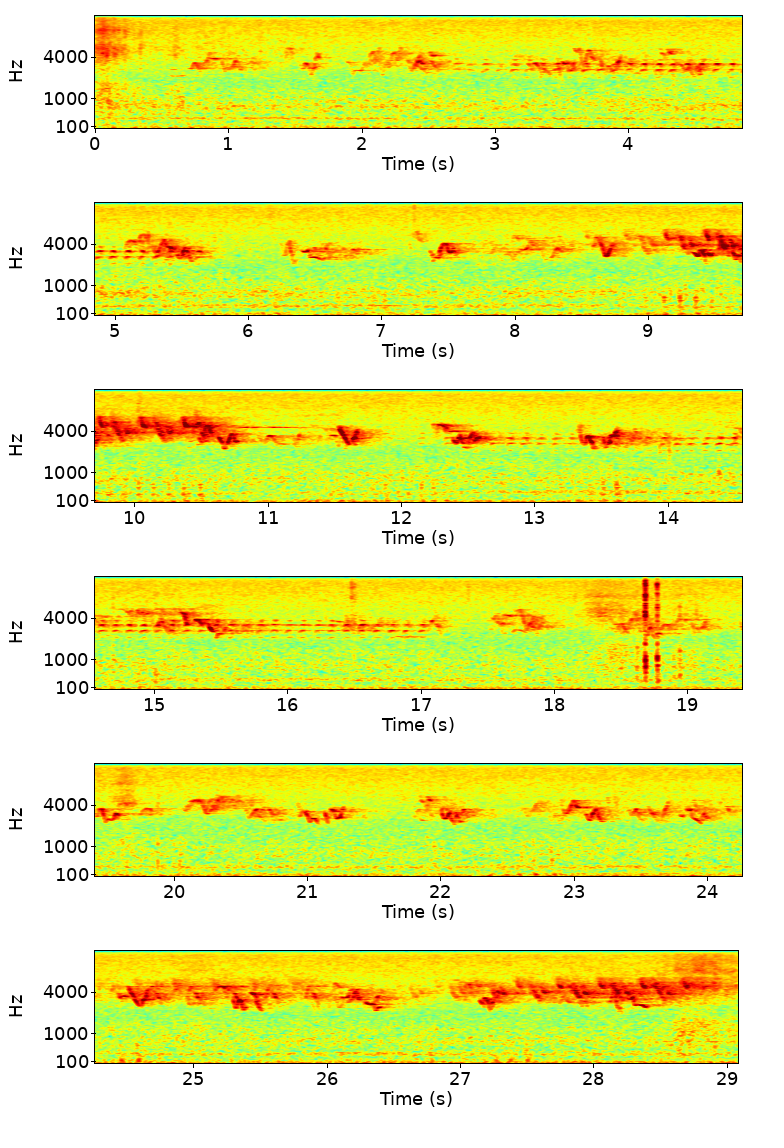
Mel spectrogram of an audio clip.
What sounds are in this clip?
Red-eyed Vireo, Red-breasted Nuthatch, Ovenbird, Black-throated Green Warbler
